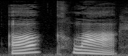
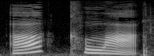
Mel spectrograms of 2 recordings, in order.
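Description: Both takes have the same delivery.

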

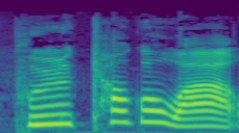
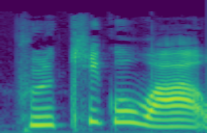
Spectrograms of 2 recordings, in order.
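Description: First: The verb is said with the vowel 'yeo', kyeogo. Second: The verb is said with the vowel 'i', kigo. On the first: The speaker calls it right. "you should say" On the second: The speaker calls it wrong. "people often say"

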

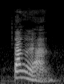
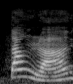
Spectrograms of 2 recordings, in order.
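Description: First: The word is said casually, in a relaxed way. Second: The word is said carefully, with full tones. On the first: The speaker calls it right. "그냥 땅란" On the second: The speaker calls it wrong. "그렇게 안 하고"

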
